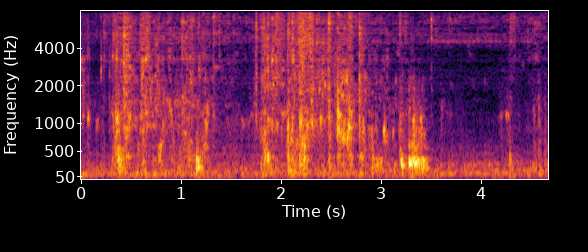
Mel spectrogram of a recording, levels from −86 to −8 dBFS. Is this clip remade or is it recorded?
remade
